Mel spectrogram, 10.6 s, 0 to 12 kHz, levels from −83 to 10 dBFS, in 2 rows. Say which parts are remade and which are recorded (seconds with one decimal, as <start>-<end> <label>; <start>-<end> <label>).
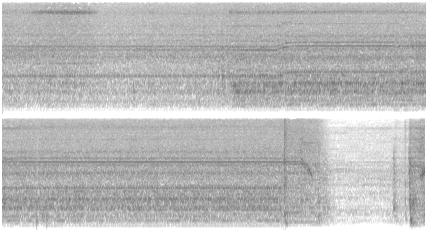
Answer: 0.0-4.9 recorded; 4.9-5.5 remade; 5.5-9.6 recorded; 9.6-10.6 remade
